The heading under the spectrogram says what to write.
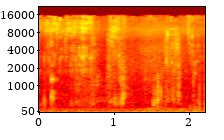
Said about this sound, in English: Oh, we're going to take a sip at the same time? I saw you pick up your Coke, and I was like, fuck, dude, that makes me want a little sippy poo. 1, 2, 3.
